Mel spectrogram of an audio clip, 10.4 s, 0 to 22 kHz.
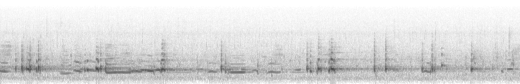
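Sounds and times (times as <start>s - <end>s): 
Bewick's swans calling at night roost on Lac du Der, France: 0.0s - 10.4s.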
